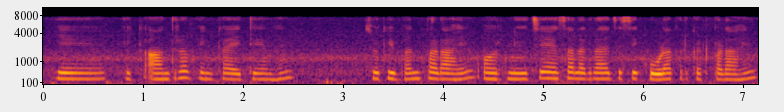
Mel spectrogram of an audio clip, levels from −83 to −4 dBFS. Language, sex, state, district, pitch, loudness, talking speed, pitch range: Hindi, female, Bihar, Jahanabad, 215 Hz, -26 LUFS, 195 wpm, 210-225 Hz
